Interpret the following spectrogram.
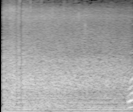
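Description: Highway traffic noise, a vehicle passing close by on the road, its tyre and engine noise easing off slightly near the end.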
